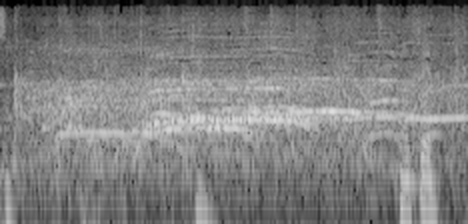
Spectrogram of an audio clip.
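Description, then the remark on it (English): An audience applauds steadily for about five seconds, a dense wash of clapping mixed with murmuring voices and a few scattered cheers and whoops rising above it. “This point I was going to make is the book's much better than your applause.”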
